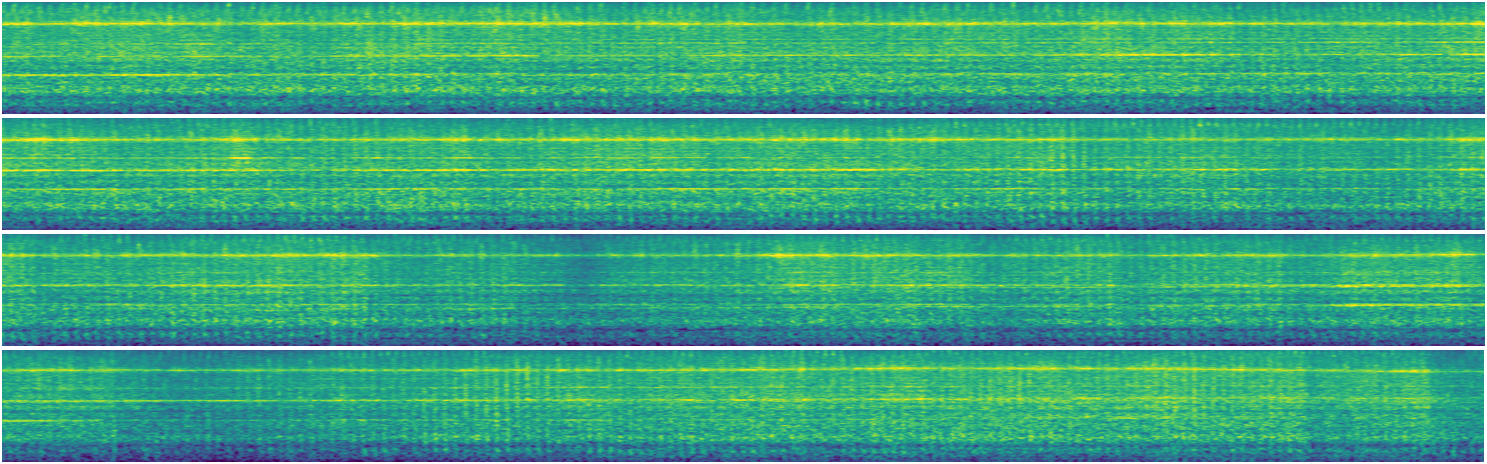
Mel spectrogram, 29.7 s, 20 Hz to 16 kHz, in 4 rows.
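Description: Bell 412 helicopter's twin turboshaft engines running on the ground before takeoff: a steady turbine whine at several pitches that slowly rises, over a constant rotor and engine rush.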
